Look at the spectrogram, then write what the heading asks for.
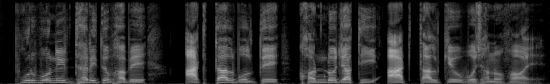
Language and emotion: Bengali, neutral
